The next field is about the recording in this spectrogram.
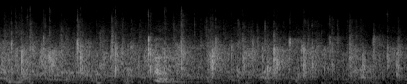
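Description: An audience claps steadily for several seconds, a dense, continuous patter of many hands at moderate loudness, with faint voices mixed into the crowd noise.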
